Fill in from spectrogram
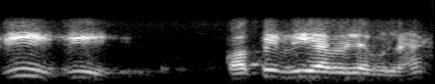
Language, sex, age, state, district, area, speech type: Hindi, male, 30-45, Bihar, Samastipur, rural, conversation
